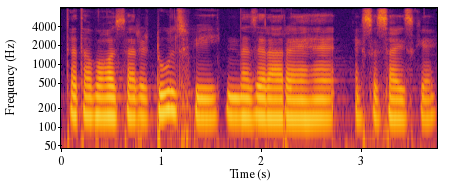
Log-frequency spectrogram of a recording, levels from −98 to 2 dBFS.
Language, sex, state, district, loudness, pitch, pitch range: Hindi, male, Bihar, Begusarai, -15 LUFS, 145 Hz, 140-150 Hz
